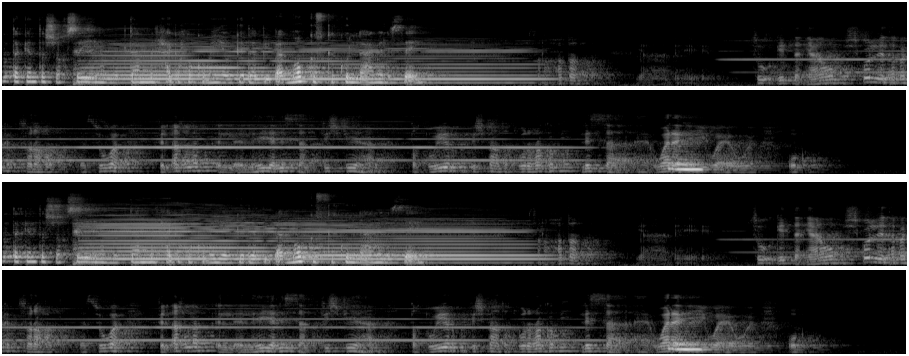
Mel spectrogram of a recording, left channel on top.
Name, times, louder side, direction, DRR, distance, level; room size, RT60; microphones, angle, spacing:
voice 1, 0.0-4.2 15.7-16.1, left 1 dB, 25° left, 6 dB, 1.3 m, -22 dB
Bowed string instrument, 0.7-5.5, equal, 75° right, 5.1 m, -25 dB
voice 2, 5.4-6.0 6.3-6.9 7.5-13.0 13.3-17.1, right 1 dB, 15° right, 6 dB, 4.0 m, -35 dB
Wind instrument woodwind instrument, 7.2-15.2, left 3 dB, 70° left, 7.3 m, -37 dB
28.5 x 15.0 x 9.3 m, 0.87 s
head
